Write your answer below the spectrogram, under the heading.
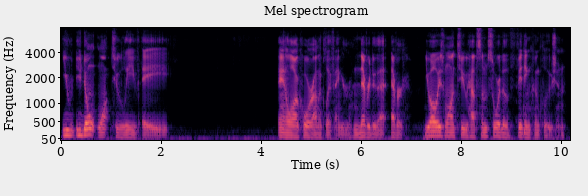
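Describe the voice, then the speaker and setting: A man giving casual advice as an amateur video creator, explaining in an informal, halting and repetitive way. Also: sits low, a bit bright.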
